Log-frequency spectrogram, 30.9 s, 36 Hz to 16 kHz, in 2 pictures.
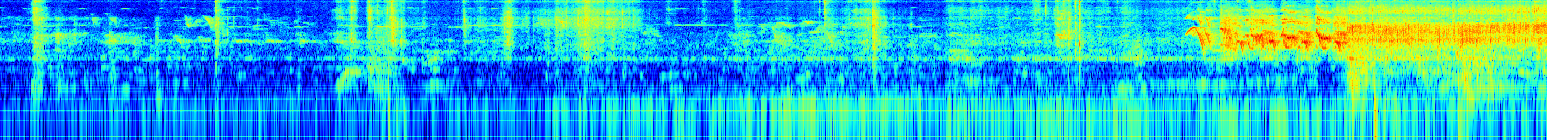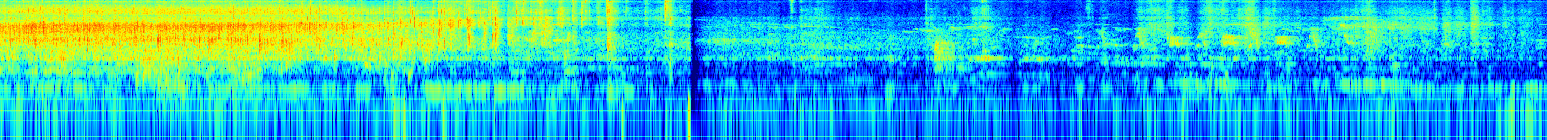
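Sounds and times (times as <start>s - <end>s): water pouring in a stream: 13.1s - 21.7s.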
